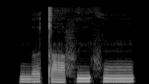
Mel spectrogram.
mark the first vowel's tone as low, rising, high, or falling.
rising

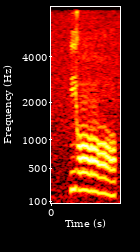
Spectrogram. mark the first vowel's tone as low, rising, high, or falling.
falling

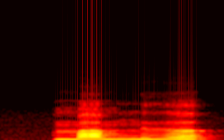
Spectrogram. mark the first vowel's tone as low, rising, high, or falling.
low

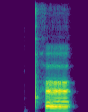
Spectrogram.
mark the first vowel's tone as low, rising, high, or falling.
high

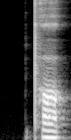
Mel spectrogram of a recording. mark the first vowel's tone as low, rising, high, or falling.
high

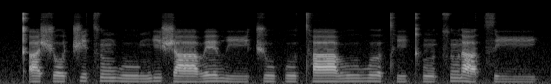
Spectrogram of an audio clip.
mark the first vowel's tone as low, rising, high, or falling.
low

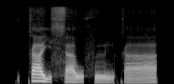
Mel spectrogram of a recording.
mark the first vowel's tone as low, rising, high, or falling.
falling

